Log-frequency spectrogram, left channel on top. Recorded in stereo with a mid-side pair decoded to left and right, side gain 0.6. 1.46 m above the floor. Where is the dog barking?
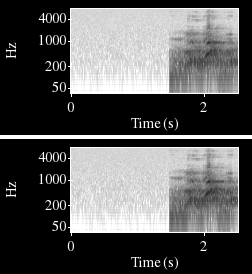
5° right, 2.5 m.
